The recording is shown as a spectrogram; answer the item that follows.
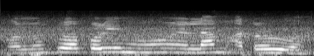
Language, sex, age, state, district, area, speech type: Assamese, female, 45-60, Assam, Lakhimpur, rural, read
